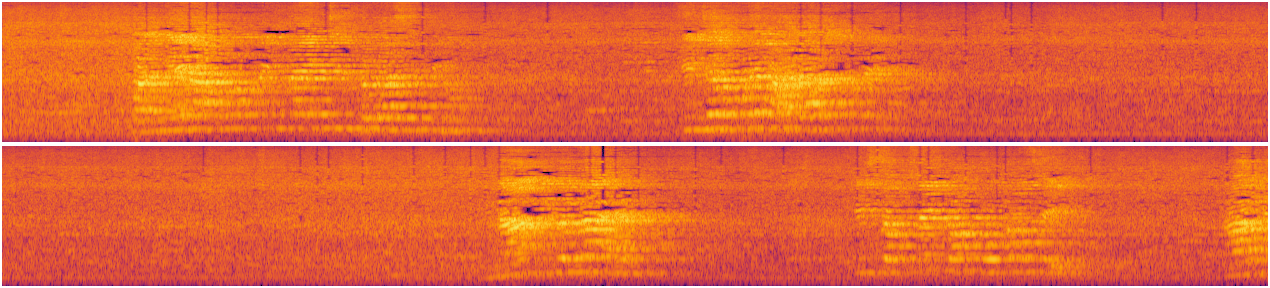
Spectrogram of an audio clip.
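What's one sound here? A woman speaks emotionally into a microphone through loudspeakers.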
